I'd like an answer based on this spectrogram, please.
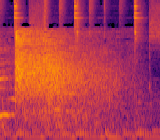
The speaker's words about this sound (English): At this point, the number of shots were fired into the air.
